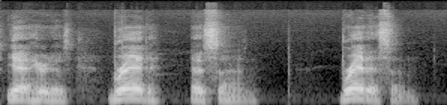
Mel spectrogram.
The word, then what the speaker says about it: Bredeson: Bredesen. So it's bread. Bredesen.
